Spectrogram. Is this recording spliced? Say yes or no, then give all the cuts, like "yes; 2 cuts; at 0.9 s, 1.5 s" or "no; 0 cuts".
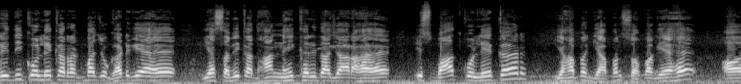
no; 0 cuts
